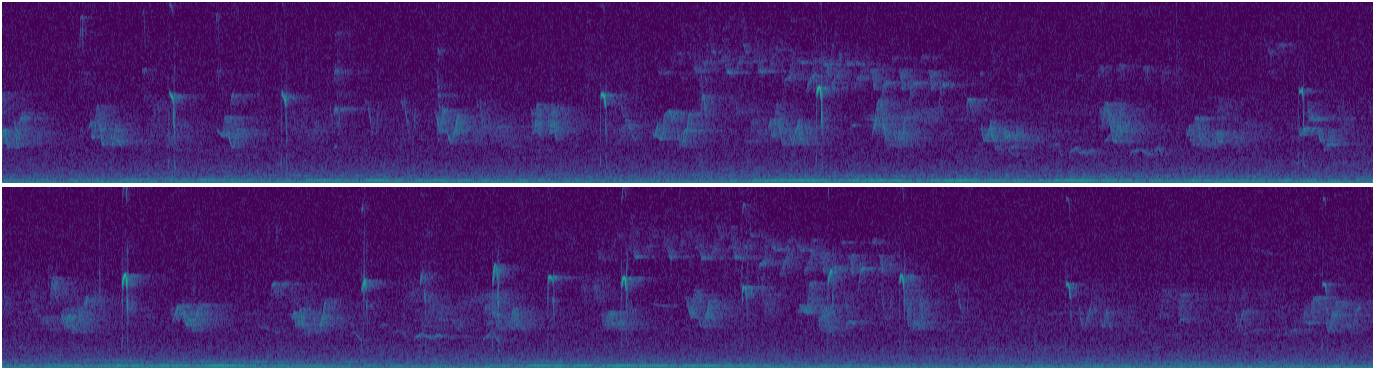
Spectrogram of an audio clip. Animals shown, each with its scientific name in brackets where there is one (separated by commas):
Rose-breasted Grosbeak (Pheucticus ludovicianus), Hairy Woodpecker (Dryobates villosus), Red-eyed Vireo (Vireo olivaceus), Ovenbird (Seiurus aurocapilla), Black-throated Blue Warbler (Setophaga caerulescens), Black-and-white Warbler (Mniotilta varia)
